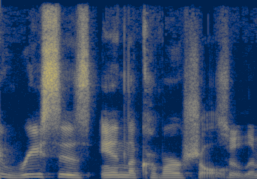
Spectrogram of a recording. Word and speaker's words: Reese's: Reese's? Reese's? Yeah, see, I don't like that. Apparently people on the East Coast call them Reese's. That's not correct. It's Reese's.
